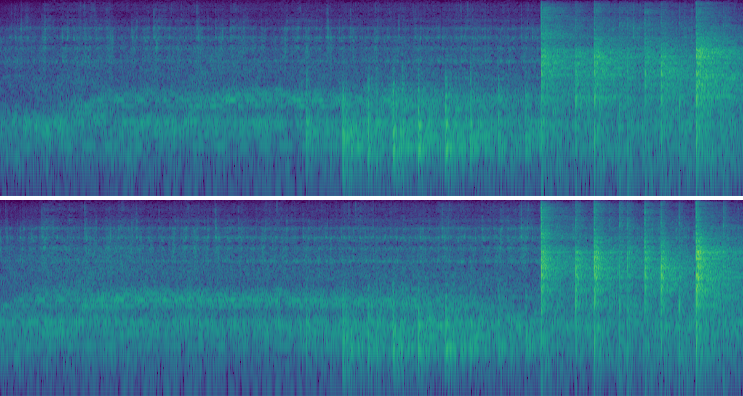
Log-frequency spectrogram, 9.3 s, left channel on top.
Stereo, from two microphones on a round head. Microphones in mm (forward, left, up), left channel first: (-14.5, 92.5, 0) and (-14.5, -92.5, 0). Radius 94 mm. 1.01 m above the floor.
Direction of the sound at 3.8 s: 65° left (ahead or behind).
